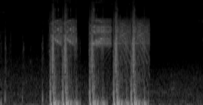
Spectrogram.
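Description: A weapon fires buzzing bolts in short bursts.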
